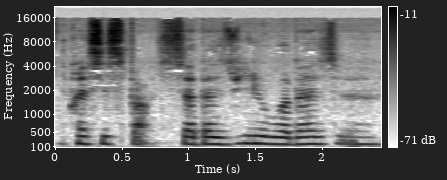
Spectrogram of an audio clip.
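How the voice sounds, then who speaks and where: A woman's voice: lowish voice, completely flat delivery, fast, background noise. A young woman, chatting casually about her coloring supplies, rambling with many fillers and restarts. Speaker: coloring hobby vlogger. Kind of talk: casual chat showing supplies.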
